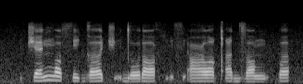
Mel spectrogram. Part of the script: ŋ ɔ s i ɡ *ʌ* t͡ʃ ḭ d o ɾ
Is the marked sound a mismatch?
no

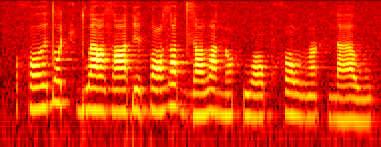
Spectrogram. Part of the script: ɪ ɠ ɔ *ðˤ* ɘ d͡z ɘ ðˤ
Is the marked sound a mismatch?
yes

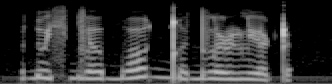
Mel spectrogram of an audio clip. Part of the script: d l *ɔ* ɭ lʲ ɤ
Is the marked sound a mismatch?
yes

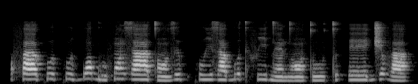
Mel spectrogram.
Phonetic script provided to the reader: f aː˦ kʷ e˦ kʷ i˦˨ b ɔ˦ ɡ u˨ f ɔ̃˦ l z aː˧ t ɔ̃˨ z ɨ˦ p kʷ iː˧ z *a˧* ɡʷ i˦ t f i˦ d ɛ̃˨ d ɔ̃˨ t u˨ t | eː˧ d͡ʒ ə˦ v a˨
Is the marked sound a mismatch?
no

